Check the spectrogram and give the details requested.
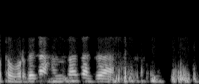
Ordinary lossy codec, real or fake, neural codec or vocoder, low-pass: none; real; none; 3.6 kHz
